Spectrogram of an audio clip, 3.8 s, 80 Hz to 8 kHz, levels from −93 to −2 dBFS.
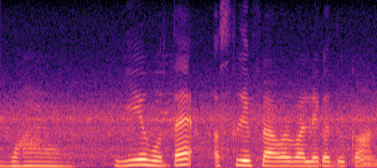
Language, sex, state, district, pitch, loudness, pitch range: Hindi, male, Maharashtra, Mumbai Suburban, 205 Hz, -16 LUFS, 200-225 Hz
